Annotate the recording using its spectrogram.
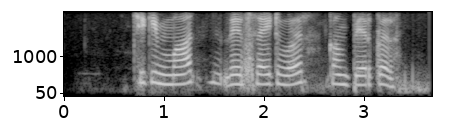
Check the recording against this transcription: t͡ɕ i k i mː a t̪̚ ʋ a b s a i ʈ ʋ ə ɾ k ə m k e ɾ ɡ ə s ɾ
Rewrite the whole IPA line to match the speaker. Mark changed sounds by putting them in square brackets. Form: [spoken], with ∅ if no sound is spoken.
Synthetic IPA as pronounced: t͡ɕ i k i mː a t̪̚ ʋ [e] b s a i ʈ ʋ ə ɾ k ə m [p] e ɾ [k] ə [∅] ɾ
